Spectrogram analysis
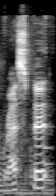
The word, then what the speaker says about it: respite: It's pronounced respite.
